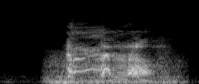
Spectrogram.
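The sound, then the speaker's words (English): A dry-throated cough and throat-clearing from someone hoarse after a lot of yelling: one rough, voiced, grunting burst of about one and a half seconds, heard alone. “I gotta cough one more time. Excuse me, hold on.”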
